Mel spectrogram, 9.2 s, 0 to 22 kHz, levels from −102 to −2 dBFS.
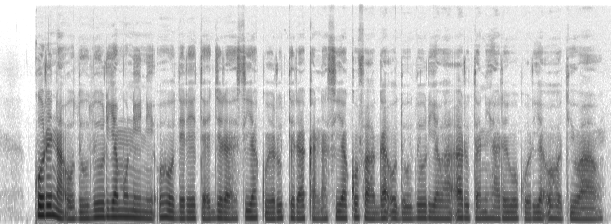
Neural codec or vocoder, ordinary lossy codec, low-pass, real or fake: none; none; 19.8 kHz; real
